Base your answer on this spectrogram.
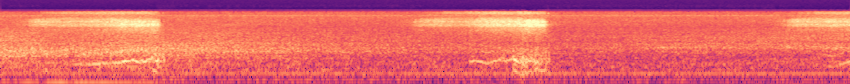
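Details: Oscar, a Boxer puppy, snoring while asleep: three breathy, hissing snores arrive about every three and a half seconds over a steady low indoor hum.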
